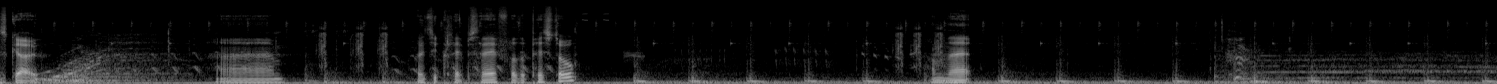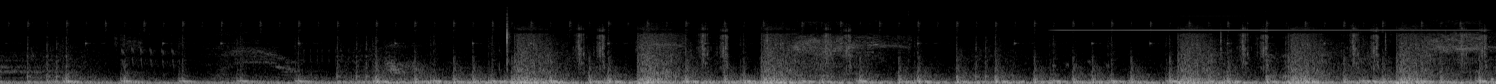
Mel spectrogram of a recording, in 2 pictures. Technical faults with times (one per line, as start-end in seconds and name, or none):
25.41-29.94 feedback whistle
